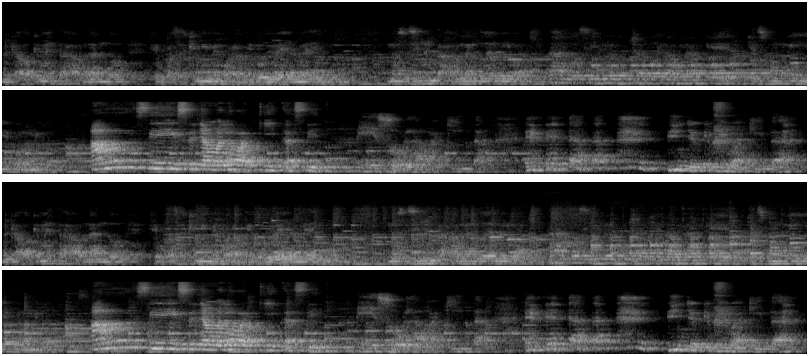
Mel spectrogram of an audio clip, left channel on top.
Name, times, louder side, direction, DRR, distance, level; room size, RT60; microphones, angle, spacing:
voice 1, 0.0-3.4 3.8-8.6 11.6-16.0, right 1 dB, 30° right, -5 dB, 1.0 m, -31 dB
sound 1, 1.6-13.4, right 4 dB, 90° right, 0.3 m, -36 dB
voice 2, 8.9-11.3 15.2-15.3, equal, 30° left, -4 dB, 0.7 m, -22 dB
5.1 x 2.0 x 2.3 m, 1.2 s
head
